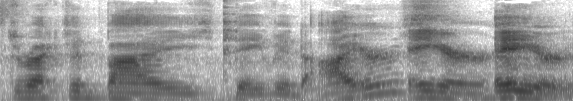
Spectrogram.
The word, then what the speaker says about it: Ayer: Ayers. At least that's what I've heard it pronounced as, David Ayer. Ayer.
